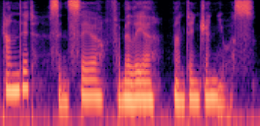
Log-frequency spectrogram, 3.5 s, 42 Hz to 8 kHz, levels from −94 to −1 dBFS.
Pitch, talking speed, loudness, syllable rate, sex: 140 Hz, 85 wpm, -22 LUFS, 3.9 syllables/s, male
